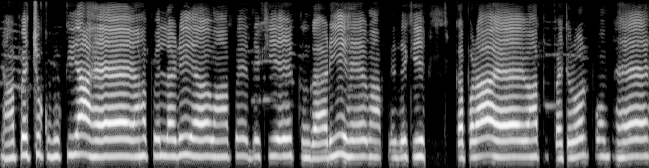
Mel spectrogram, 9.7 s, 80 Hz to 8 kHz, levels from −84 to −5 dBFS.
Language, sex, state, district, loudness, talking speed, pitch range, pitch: Hindi, male, Bihar, Araria, -14 LUFS, 150 wpm, 280-295 Hz, 285 Hz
